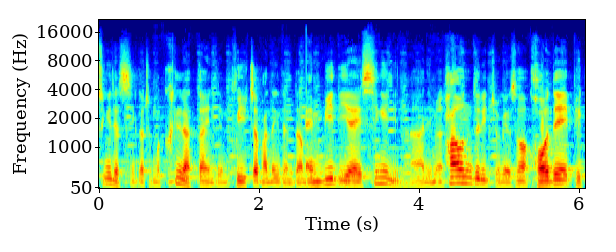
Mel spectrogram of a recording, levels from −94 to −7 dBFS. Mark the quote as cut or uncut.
cut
